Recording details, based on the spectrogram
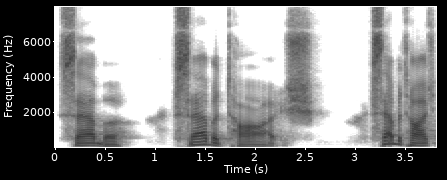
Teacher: the second syllable is relaxed uh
